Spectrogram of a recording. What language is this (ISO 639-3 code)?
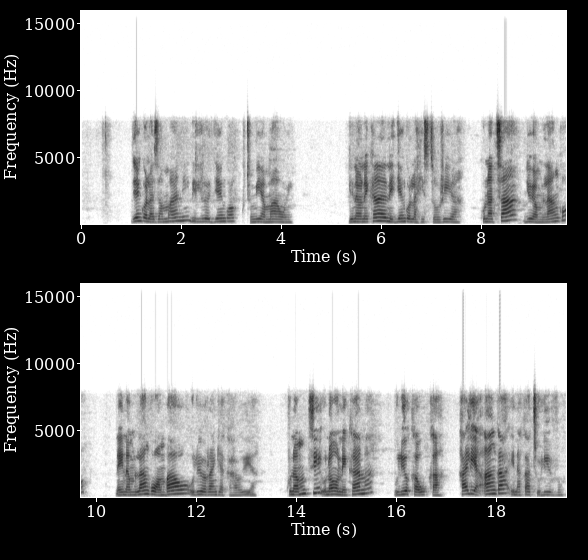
swa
